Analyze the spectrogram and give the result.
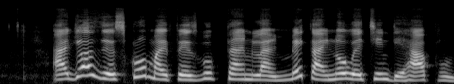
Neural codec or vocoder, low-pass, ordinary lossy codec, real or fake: autoencoder, 48 kHz, 32 numbers a frame, DAC-VAE, trained on Japanese speech; 14.4 kHz; none; fake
